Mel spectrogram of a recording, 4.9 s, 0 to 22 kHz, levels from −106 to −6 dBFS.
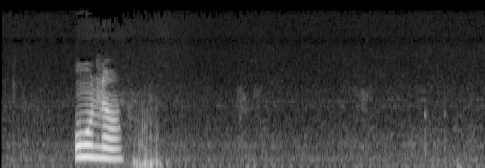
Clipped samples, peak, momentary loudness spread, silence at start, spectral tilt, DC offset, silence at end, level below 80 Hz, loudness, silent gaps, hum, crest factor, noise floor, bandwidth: under 0.1%; -8 dBFS; 21 LU; 0.75 s; -8 dB/octave; under 0.1%; 3.3 s; -58 dBFS; -23 LUFS; none; none; 22 dB; -62 dBFS; 5 kHz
